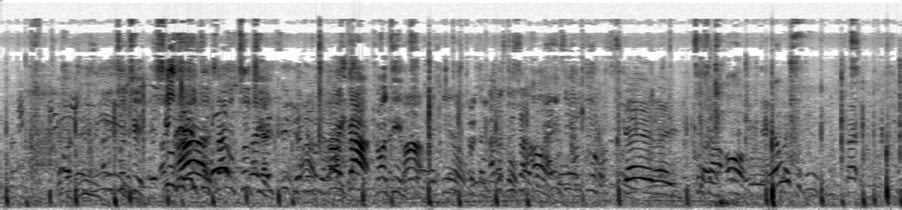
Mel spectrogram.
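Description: Young men shout and call out to each other outdoors.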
